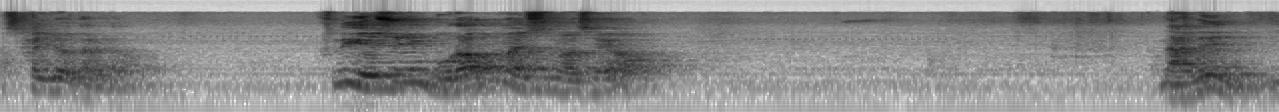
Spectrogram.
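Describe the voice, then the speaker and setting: A high-voiced man preaches with lively rises and falls, acting out the voices he quotes. His voice comes from some distance in an echoing church sanctuary. It sounds like a live sermon. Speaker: pastor. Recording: echoey church hall, mic at a distance.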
